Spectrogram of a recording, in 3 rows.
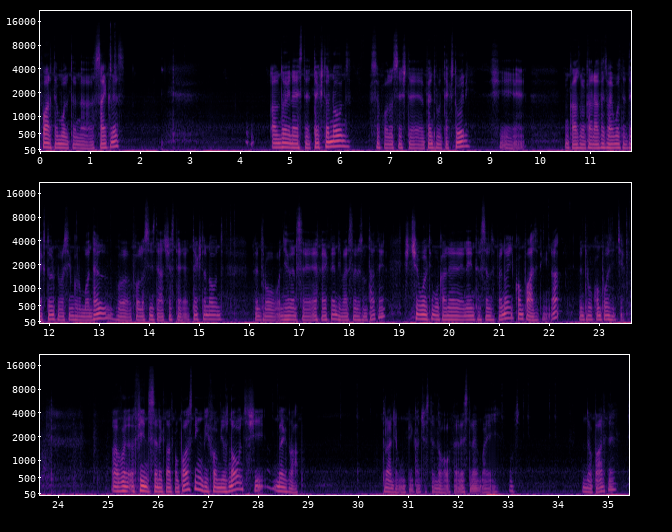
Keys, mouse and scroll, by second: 2.0 KP_0, 27.6 click.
